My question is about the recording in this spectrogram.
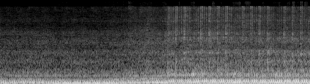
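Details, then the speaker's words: Toyota MR2 SW21 with 5S-FE, first start after a budget turbo build (DSM 16G TD05 turbo, oil feed teed off the oil pressure sensor, 10AN return to a 3S-GTE pan): engine fires and revs with a rising whir and rush as the turbo spins up, no scraping or grinding. Normal spool. "Oh yeah, we're spinning."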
